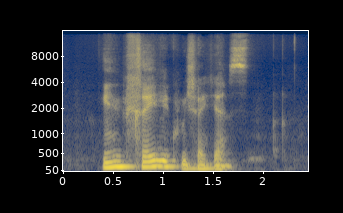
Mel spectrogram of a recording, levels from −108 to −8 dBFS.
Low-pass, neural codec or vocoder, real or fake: 14.4 kHz; autoencoder, 48 kHz, 32 numbers a frame, DAC-VAE, trained on Japanese speech; fake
